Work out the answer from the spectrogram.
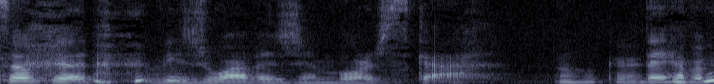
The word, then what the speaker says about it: Wisława Szymborska: Wisława Szymborska. Oh, okay. They have a pronunciation guide in the front of her book.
